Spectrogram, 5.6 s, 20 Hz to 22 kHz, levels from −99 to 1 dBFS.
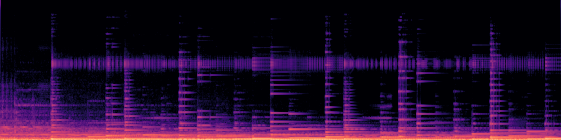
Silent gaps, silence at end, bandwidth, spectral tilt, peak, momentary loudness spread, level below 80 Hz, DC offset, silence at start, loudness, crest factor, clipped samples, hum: none; 0 s; 12.5 kHz; -10.5 dB/octave; -6 dBFS; 4 LU; -24 dBFS; under 0.1%; 0 s; -19 LUFS; 12 dB; under 0.1%; none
